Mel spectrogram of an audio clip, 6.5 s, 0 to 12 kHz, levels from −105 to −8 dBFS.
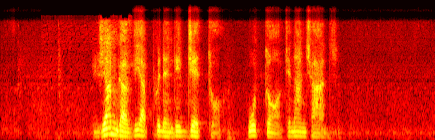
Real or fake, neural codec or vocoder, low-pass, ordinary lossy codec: fake; codec, 16 kHz, 1.1 kbps, Voila-Tokenizer; 7.2 kHz; Opus, 24 kbps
